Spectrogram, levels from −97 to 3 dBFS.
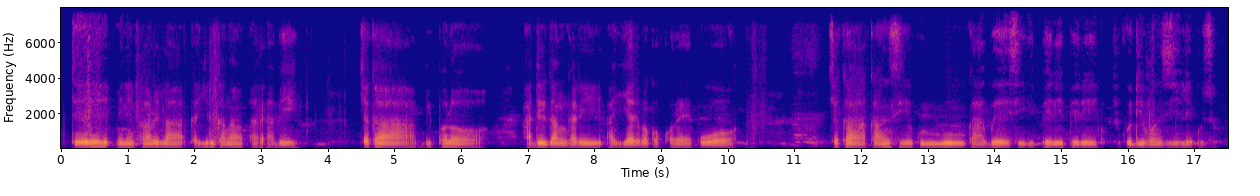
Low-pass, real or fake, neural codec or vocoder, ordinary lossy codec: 7.2 kHz; real; none; Opus, 24 kbps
